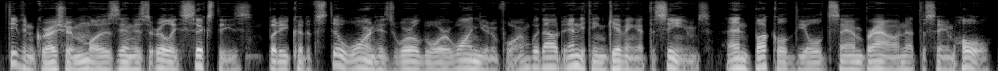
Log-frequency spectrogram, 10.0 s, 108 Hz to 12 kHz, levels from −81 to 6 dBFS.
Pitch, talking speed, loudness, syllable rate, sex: 100 Hz, 205 wpm, -17 LUFS, 4.9 syllables/s, male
